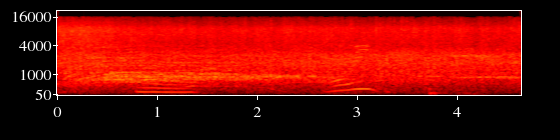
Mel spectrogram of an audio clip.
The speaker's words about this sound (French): Alors, par applaudissement, qui est contre? On a 4 sénateurs dans la salle. C'est fou. Et là, par applaudissement, qui est pour?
